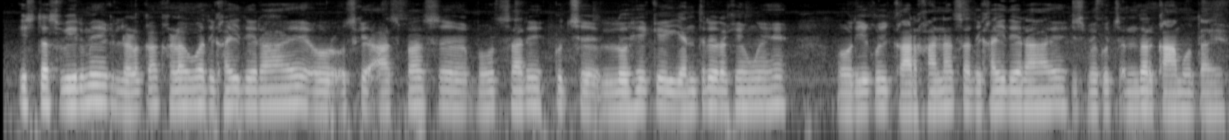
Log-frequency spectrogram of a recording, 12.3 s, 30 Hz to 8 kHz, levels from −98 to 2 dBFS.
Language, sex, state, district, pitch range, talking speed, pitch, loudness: Hindi, male, Uttar Pradesh, Budaun, 105-115 Hz, 175 wpm, 110 Hz, -28 LUFS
